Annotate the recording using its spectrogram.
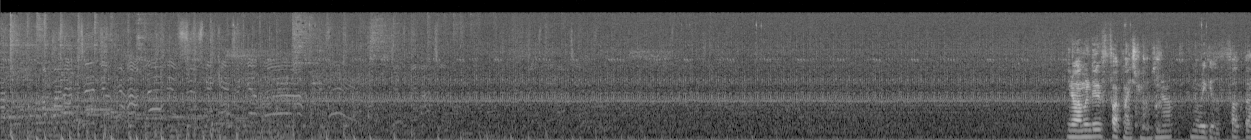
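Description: A truck engine idles with a low, steady rumble.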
